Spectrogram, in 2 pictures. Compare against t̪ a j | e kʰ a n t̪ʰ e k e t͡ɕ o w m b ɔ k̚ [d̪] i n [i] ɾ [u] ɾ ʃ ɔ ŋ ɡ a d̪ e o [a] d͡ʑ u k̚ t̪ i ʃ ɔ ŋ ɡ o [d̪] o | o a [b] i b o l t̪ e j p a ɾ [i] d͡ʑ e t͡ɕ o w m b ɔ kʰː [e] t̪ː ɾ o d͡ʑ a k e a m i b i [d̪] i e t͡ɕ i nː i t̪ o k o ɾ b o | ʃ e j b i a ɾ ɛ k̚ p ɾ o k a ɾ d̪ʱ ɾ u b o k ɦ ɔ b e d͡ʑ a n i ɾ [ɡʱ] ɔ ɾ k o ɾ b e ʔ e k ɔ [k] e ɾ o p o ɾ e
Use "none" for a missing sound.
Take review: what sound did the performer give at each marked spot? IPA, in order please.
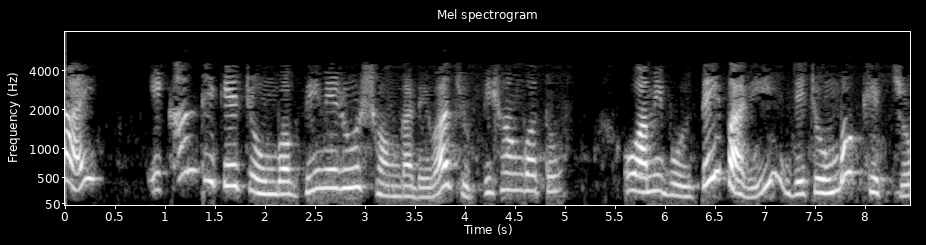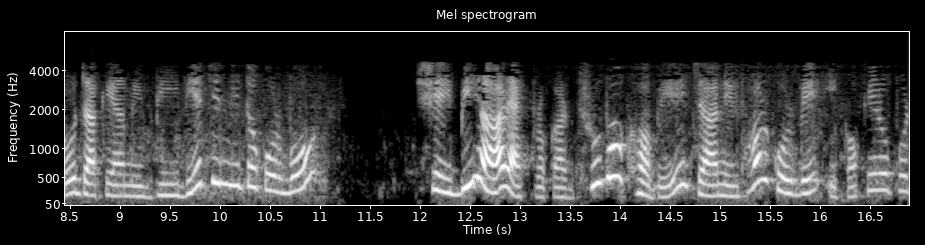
d̪, e, u, a, t̪, m, i, e, d̪, bʱ, k

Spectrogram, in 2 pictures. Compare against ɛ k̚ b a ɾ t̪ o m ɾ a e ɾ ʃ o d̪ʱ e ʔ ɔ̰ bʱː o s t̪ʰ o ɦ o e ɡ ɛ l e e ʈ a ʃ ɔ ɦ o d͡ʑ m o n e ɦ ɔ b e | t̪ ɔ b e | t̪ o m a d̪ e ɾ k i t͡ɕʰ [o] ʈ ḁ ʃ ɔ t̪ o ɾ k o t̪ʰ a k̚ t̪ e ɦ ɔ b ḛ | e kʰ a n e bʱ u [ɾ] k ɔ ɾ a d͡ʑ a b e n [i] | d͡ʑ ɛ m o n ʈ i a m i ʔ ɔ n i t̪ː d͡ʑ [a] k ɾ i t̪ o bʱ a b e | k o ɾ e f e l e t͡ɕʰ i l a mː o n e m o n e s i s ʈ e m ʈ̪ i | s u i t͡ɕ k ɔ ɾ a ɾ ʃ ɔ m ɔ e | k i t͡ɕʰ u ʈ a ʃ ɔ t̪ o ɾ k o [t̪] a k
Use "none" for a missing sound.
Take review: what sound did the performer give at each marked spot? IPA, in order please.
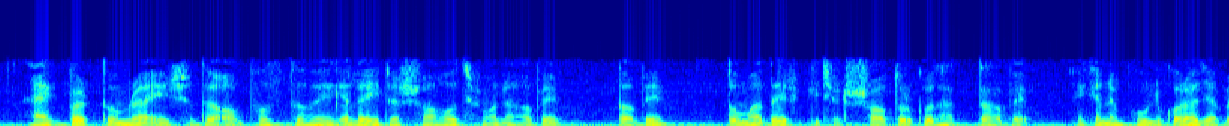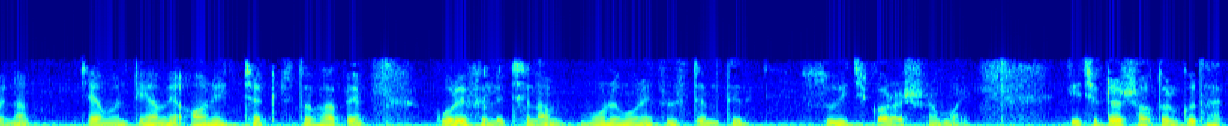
u, l, a, a, t̪ʰ

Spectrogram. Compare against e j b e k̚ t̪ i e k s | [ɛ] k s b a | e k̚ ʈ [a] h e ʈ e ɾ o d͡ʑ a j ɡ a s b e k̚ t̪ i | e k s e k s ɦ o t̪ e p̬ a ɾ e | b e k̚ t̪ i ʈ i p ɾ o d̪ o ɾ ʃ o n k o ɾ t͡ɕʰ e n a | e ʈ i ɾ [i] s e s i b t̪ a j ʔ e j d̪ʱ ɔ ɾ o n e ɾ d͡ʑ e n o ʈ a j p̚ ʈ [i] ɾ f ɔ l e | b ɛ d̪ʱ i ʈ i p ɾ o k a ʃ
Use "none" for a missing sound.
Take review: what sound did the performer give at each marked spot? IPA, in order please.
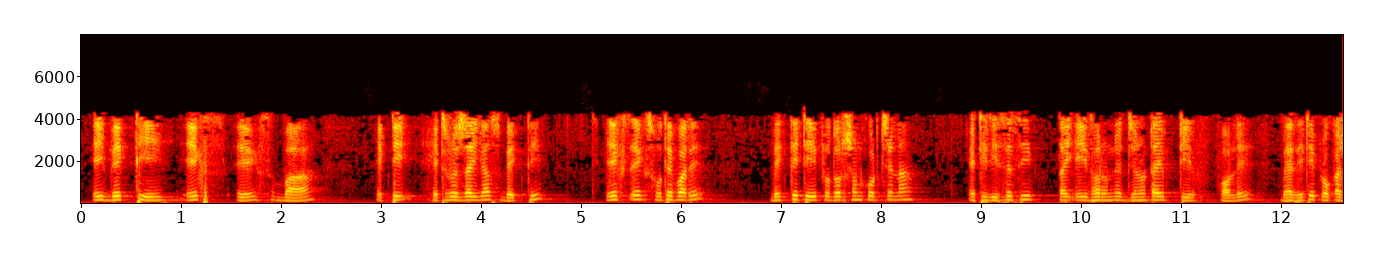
e, i, i, i

